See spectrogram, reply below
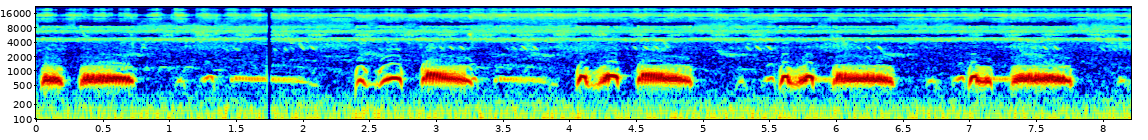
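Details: Spotted dove (tekukur) with a clear voice, a training recording for cage birds: low mellow cooing phrases, each a quick wavering double coo then a long steady coo, repeated about every two seconds over a faint constant hiss.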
